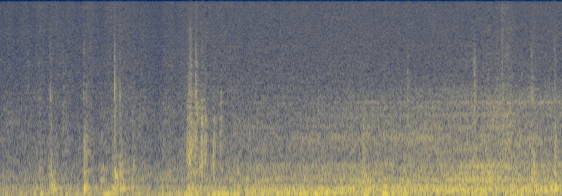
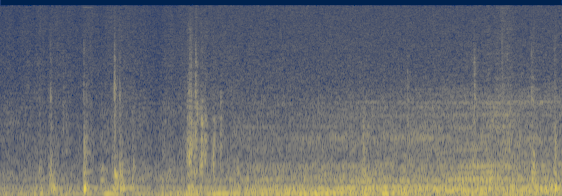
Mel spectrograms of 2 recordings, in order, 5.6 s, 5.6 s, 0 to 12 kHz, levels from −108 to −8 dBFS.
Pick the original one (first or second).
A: second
